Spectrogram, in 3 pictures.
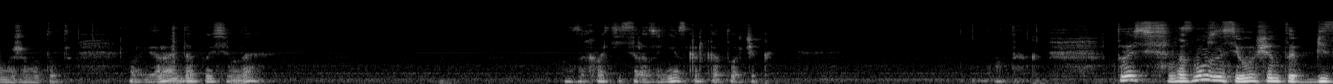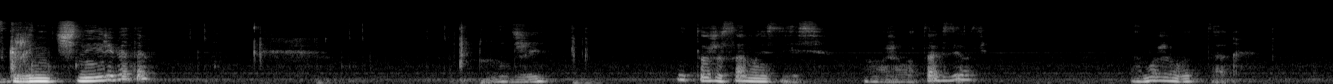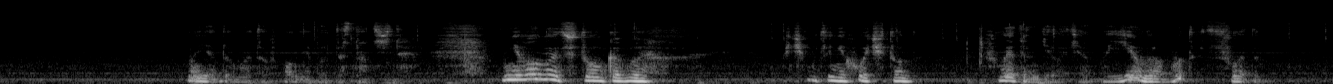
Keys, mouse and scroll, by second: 0.8 click, 1.6 g, 10.2-13.3 drag, 15.2 click, 16.8 shift+click, 17.6 shift+click, 19.0 g, 30.1 click, 30.5-32.5 scroll up 10, 32.7 click, 34.4 shift+click, 35.4 shift+click, 36.1 shift+click, 36.7-39.8 right drag.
